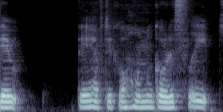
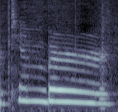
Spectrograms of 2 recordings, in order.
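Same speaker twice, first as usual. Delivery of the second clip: high lumberjack call; calling out Timber; 8 semitones higher than usual. Pretend. Calling out tree falling.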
